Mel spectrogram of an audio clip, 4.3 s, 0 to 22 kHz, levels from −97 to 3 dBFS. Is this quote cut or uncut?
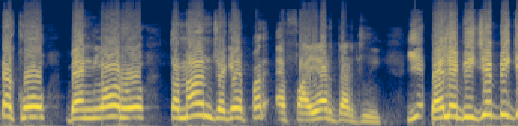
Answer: cut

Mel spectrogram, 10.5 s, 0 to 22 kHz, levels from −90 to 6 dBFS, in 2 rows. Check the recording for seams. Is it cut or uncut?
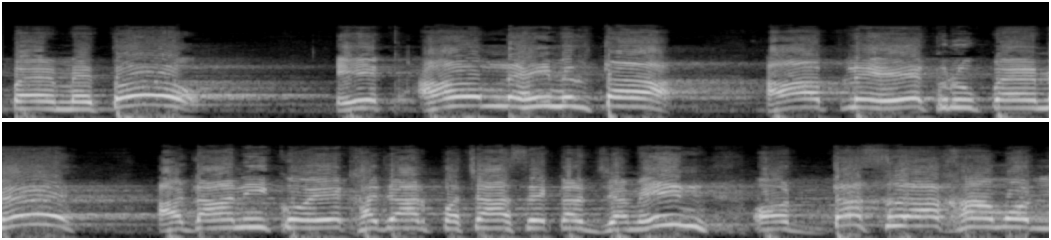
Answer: uncut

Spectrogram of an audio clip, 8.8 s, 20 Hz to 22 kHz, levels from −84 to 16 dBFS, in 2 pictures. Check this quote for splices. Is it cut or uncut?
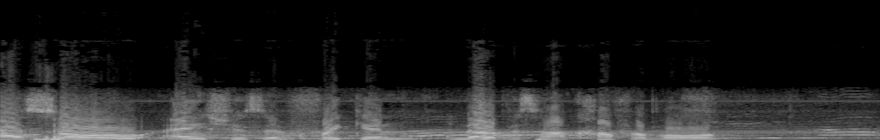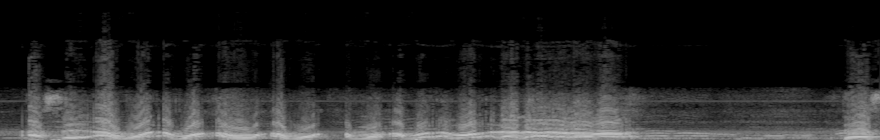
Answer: uncut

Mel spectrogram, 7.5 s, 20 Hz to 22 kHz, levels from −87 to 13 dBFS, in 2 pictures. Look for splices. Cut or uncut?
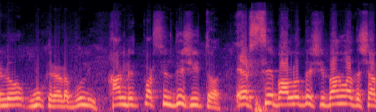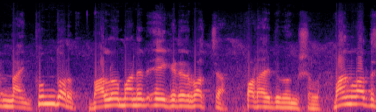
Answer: cut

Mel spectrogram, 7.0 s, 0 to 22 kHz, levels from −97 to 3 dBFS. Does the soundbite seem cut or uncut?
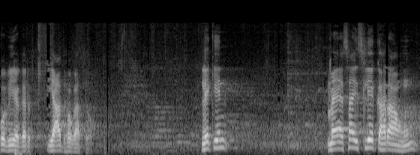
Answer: uncut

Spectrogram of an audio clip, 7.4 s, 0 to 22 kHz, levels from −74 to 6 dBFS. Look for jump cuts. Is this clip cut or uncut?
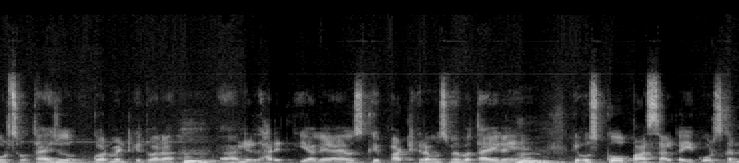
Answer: uncut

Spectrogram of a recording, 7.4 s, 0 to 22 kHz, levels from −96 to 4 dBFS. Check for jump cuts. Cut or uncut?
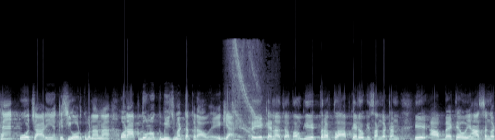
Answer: cut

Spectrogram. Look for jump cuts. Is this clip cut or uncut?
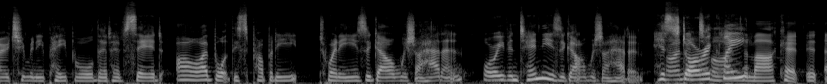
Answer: cut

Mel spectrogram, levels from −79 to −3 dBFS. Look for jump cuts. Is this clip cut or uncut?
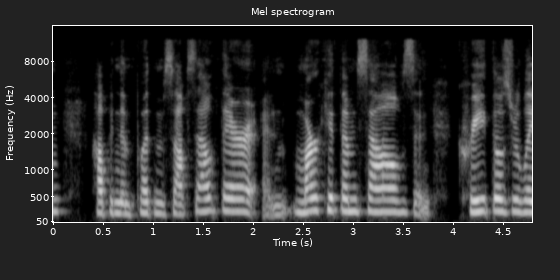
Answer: uncut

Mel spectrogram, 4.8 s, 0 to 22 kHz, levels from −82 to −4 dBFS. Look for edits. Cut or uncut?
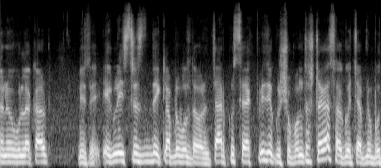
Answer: uncut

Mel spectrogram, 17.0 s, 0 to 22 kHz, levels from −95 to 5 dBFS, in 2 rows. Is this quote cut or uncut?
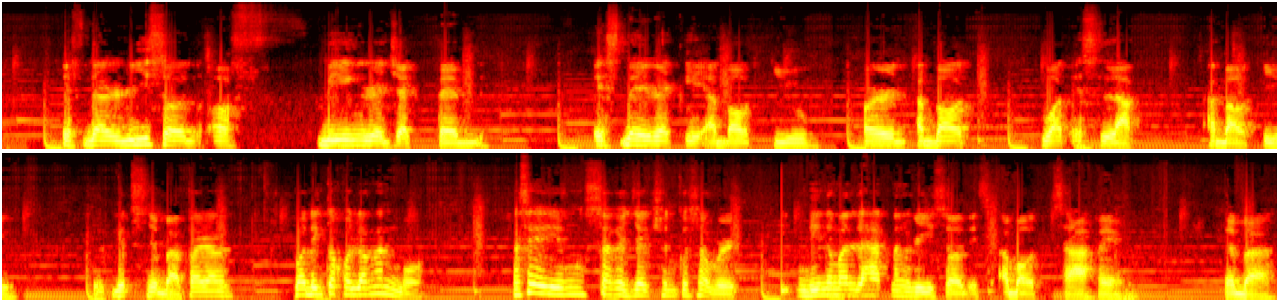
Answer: uncut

